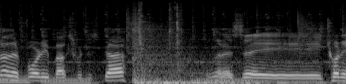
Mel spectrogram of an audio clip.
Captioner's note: cash register dings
